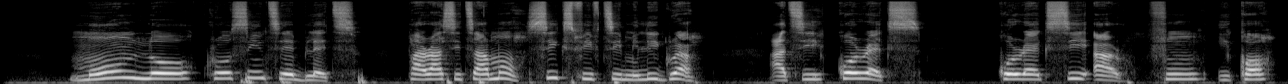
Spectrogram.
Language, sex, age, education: Yoruba, female, 30-45, tertiary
